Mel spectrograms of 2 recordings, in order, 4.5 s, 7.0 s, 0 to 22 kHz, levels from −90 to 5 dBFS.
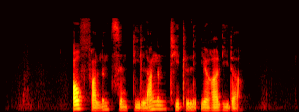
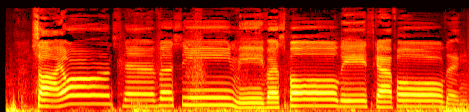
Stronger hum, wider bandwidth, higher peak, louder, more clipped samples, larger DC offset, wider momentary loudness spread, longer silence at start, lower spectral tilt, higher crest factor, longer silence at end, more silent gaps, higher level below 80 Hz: neither; second, 11.5 kHz vs 16.5 kHz; about the same, 0 dBFS vs 0 dBFS; second, -27 LUFS vs -15 LUFS; neither; neither; first, 16 LU vs 8 LU; first, 1.1 s vs 0.1 s; first, -7 dB/octave vs -4.5 dB/octave; first, 28 dB vs 14 dB; first, 0.9 s vs 0 s; neither; second, -60 dBFS vs -28 dBFS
